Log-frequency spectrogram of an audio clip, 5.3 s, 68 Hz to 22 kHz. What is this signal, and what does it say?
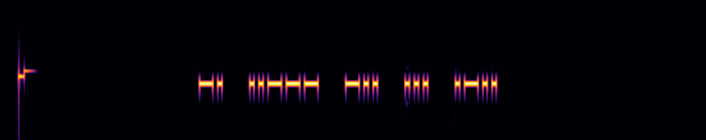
Morse code, heard as a keyed tone, about 34 wpm, spaced as for 25 wpm, 700 Hz. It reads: N2DSL
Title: USA Call Signs - 5 Characters - 2x Character Spacing - 35wpm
